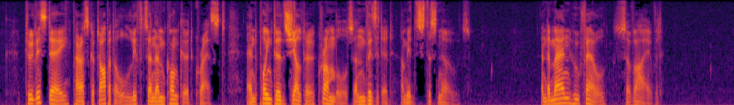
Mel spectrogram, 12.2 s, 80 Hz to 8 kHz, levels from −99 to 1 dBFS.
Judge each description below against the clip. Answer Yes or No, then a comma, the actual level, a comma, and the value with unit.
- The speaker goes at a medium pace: No, slow, 110 wpm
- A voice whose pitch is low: Yes, low, 105 Hz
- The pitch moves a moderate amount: Yes, average, 4.6 semitones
